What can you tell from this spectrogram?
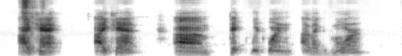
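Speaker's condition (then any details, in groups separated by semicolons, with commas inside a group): Cerebral palsy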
